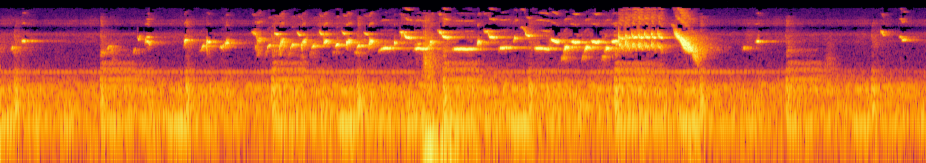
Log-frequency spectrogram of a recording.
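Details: A seven-month-old goldfinch hybrid singing: a sustained stream of rapid, high-pitched twittering notes and short trills, with a brief buzzy flourish near the end, steady hum and faint voices behind.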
